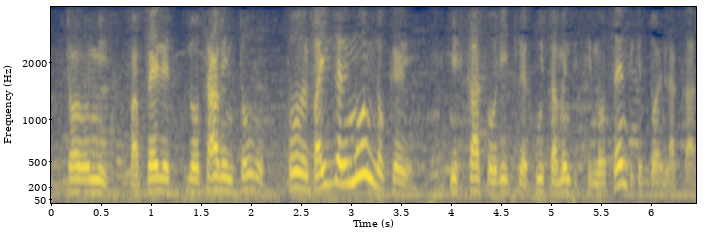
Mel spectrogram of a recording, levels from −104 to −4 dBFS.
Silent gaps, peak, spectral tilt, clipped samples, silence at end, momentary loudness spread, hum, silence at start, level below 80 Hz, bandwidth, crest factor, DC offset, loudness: none; 0 dBFS; -11.5 dB/octave; under 0.1%; 0 s; 12 LU; none; 0 s; -42 dBFS; 4 kHz; 16 dB; under 0.1%; -16 LUFS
